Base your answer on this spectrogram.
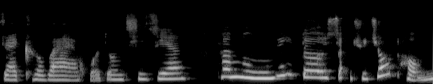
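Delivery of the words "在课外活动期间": usual speaking voice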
